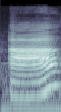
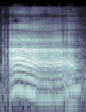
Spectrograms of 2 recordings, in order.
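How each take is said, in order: First: It is said in second tone, rising. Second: It is said in third tone, going down. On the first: "second tone, it goes up" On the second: "third tone, it goes down"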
